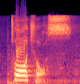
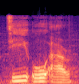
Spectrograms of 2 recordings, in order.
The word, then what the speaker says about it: tortuous: The word is pronounced tortuous. Bonus to Mana International School. Tortuous. Take it. Torturous.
